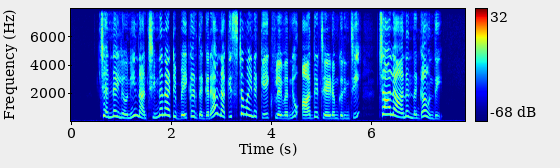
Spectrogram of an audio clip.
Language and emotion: Telugu, happy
